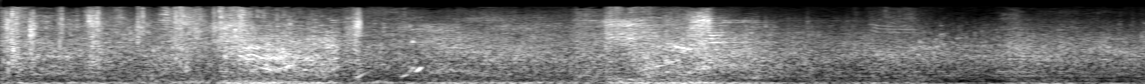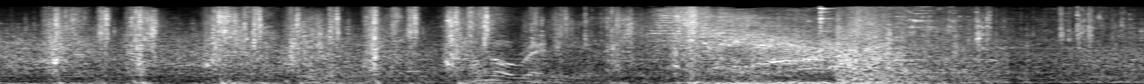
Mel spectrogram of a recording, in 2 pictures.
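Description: Deep booming impacts rumble now and then.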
